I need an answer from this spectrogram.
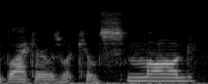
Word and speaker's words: Smaug: arrow is what killed Smaug, or Smaug if you pronounce it that way.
